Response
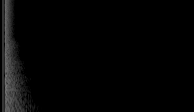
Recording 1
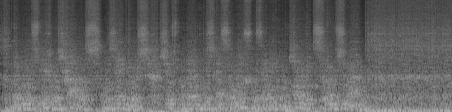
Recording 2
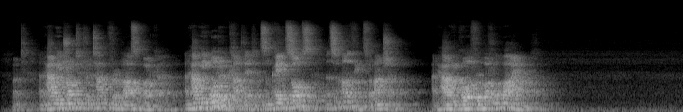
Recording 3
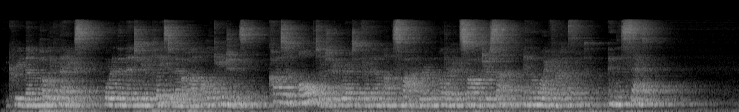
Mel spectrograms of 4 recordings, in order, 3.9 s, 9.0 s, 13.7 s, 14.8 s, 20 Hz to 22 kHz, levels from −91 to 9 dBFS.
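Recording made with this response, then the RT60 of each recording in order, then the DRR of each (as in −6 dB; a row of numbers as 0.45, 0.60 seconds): 1; 0.75, 1.5, 2.5 seconds; −6.5, −6.5, −8.0 decibels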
